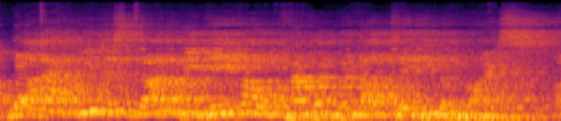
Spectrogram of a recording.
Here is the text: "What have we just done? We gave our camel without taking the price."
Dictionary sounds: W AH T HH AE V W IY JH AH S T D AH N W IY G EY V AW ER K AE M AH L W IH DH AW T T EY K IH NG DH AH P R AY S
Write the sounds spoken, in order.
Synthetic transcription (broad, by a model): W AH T HH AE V W IY JH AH S D AH N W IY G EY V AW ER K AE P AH N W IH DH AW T T EY K IH NG DH AH P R AY S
